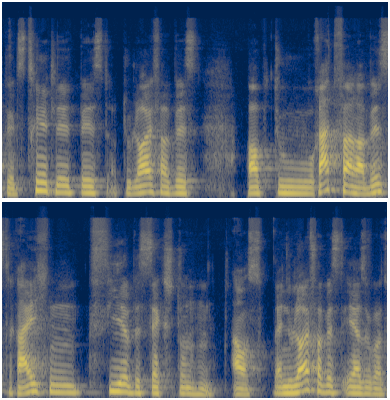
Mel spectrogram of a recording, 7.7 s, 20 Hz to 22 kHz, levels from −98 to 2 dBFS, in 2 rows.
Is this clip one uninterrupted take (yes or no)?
yes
